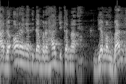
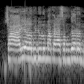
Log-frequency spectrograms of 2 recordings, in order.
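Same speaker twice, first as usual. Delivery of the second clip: stubborn father; 7 semitones higher, 3 dB louder than usual. Retold or imitated. Father refusing child's advice.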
